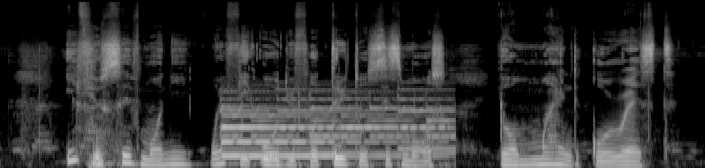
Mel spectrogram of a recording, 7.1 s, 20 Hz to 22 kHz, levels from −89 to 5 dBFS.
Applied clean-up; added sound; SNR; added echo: none; Electric guitar; 1 dB; none.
